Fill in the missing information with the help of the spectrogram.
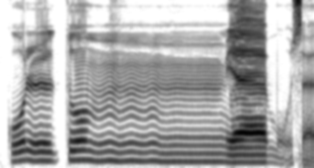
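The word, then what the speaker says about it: قلتم يا موسى: Izhar syafawi berarti membacanya dengan jelas suara mimnya tanpa ada menahanan. Tidak dibaca dengan qultum ya Musa, tapi langsung saja dijelaskan huruf mimnya, qultum ya Musa.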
